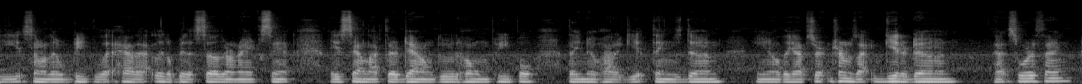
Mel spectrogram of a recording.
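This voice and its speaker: A man's voice: medium pitch, a little hiss or hum, low-quality recording. An American man telling rambling, chatty stories in a casual monologue. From United States. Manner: rambling, chatty, drifting between anecdotes. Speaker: vlogger.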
